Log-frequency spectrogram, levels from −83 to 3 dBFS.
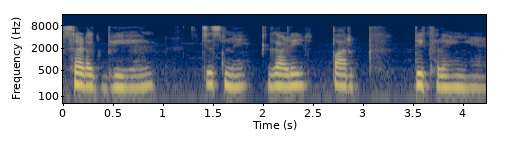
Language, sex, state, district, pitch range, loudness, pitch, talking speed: Hindi, female, Uttar Pradesh, Lucknow, 180-200 Hz, -20 LUFS, 190 Hz, 125 wpm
